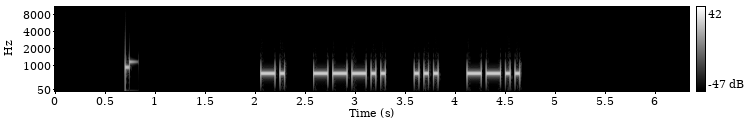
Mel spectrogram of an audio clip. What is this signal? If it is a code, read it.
Morse code, heard as a keyed tone, about 25 wpm, spaced as for 18 wpm, 700 Hz. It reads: N8SZ
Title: USA Call Signs - 4 Characters - 2x Character Spacing - 25wpm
